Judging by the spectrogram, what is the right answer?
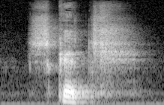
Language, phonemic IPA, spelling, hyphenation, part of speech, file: Dutch, /skɛtʃ/, sketch, sketch, noun, Nl-sketch.ogg
- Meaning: sketch, skit (short comic work)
